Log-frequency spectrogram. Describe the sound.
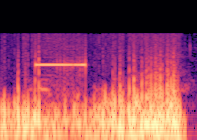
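Answering machine beep, a single steady high electronic tone lasting about half a second, heard over a noisy, muffled telephone line with low rumble before and after.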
